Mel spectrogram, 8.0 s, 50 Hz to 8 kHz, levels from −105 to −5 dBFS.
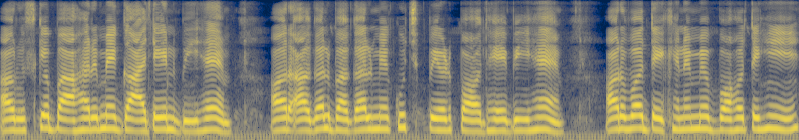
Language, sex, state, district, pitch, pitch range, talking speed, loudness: Hindi, female, Uttar Pradesh, Budaun, 200 Hz, 190-210 Hz, 165 wpm, -14 LUFS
